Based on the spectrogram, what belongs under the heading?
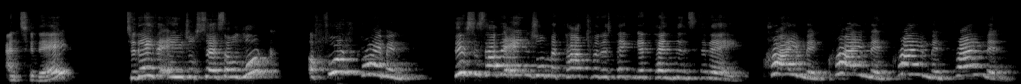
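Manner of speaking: high-pitched mock roll call, worked up. Grieving mother mimicking the angel taking attendance, upset and high. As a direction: re-enact a rising, agitated outburst. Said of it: "get a little bit more upset".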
